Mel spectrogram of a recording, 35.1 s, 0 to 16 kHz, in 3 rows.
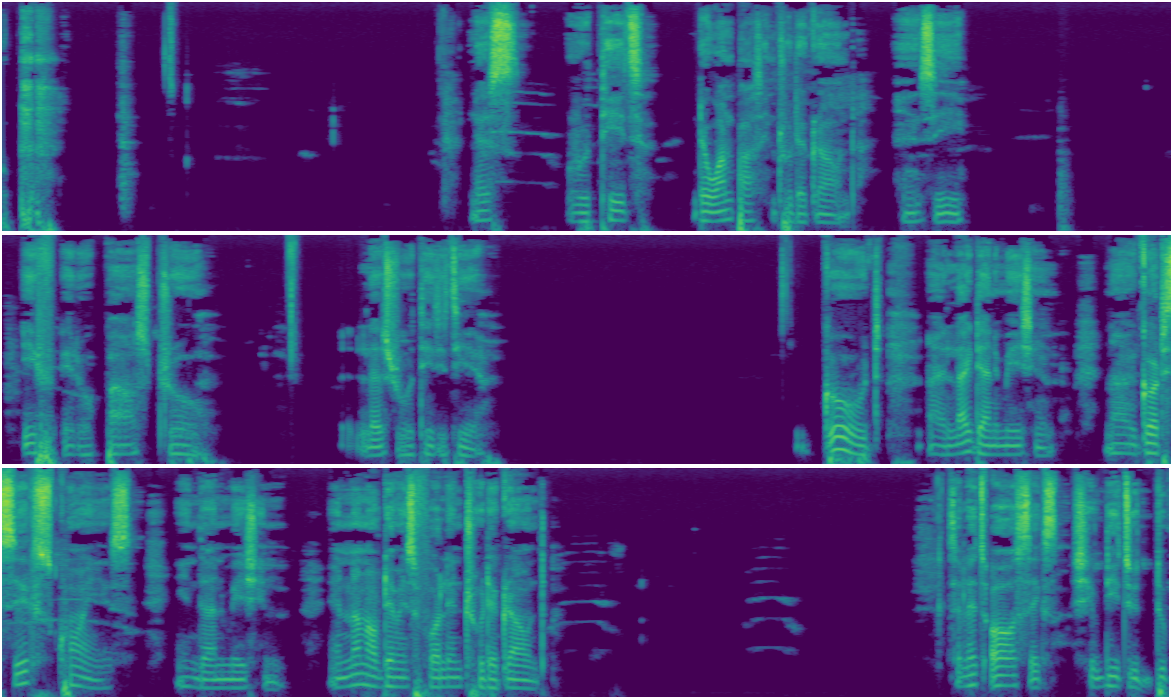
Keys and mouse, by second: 1.8 s, 4.2 r, 13.4 r, 23.0-24.9 drag, 24.9-25.5 middle drag, 29.4-32.6 right drag, 32.6 shift+d.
